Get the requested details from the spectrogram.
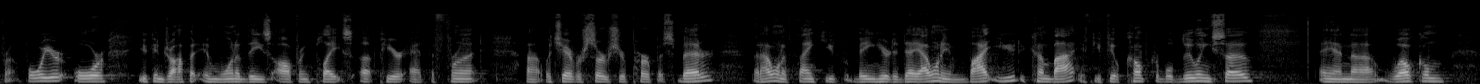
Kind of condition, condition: setting, large echoing room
